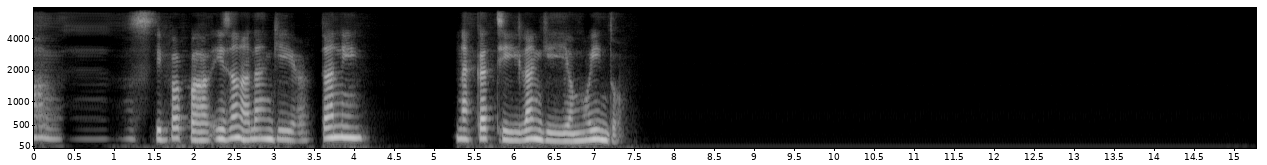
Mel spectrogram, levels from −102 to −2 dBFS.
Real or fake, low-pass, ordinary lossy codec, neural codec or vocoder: fake; 7.2 kHz; AAC, 48 kbps; codec, 16 kHz, about 1 kbps, DyCAST, with the encoder's durations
